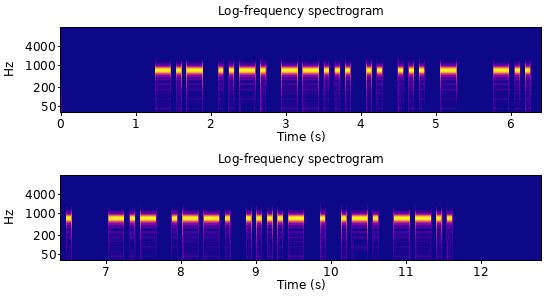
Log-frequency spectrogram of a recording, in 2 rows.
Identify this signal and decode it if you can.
Morse code, heard as a keyed tone, about 17 wpm, 700 Hz. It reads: KF7IST DE KP4ERZ
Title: USA Callsign DE Callsign - 6 Characters - 17wpm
